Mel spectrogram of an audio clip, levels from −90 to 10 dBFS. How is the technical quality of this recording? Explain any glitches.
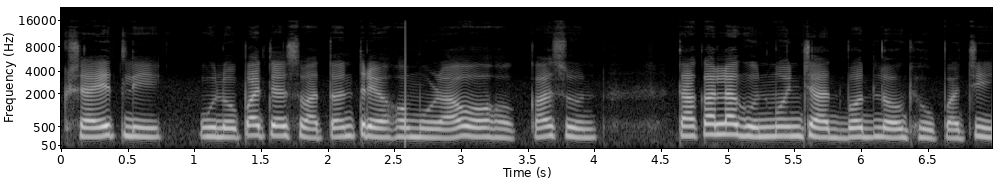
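The recording has two brief skips in the speech, at 2.58 s and 5.57 s. They are likely audio missing between chunks: the recorder processes sound in blocks about 3 seconds long and drops a sliver, around 10 ms, each time it closes one block and opens the next. The audio on either side is butted together with no gap, so each spot is heard as a tiny jump where the speech lurches forward.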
